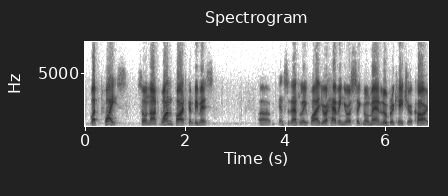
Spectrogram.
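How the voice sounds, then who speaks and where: A man doing polished, emphatic radio announcing and sponsor pitches in a 1940s style. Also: pushed and bright, no echo. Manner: polished, emphatic sales delivery. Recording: dull, dry 1940s radio recording.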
